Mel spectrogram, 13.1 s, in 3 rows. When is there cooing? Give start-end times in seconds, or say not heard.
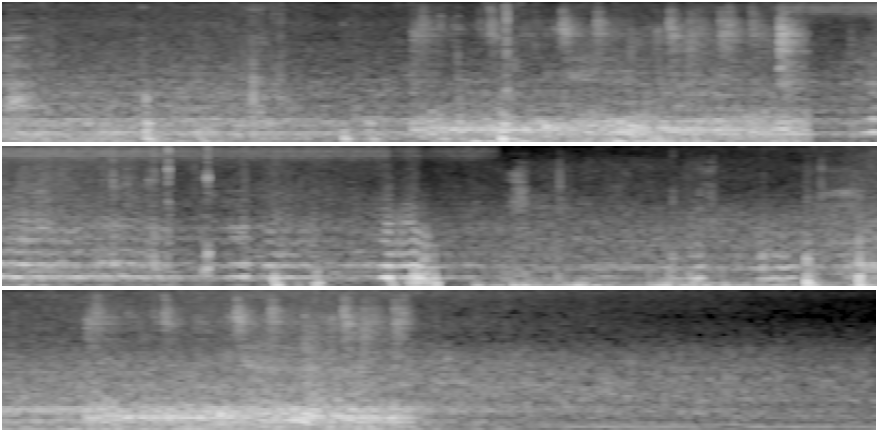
2.0-4.0, 9.2-10.8.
